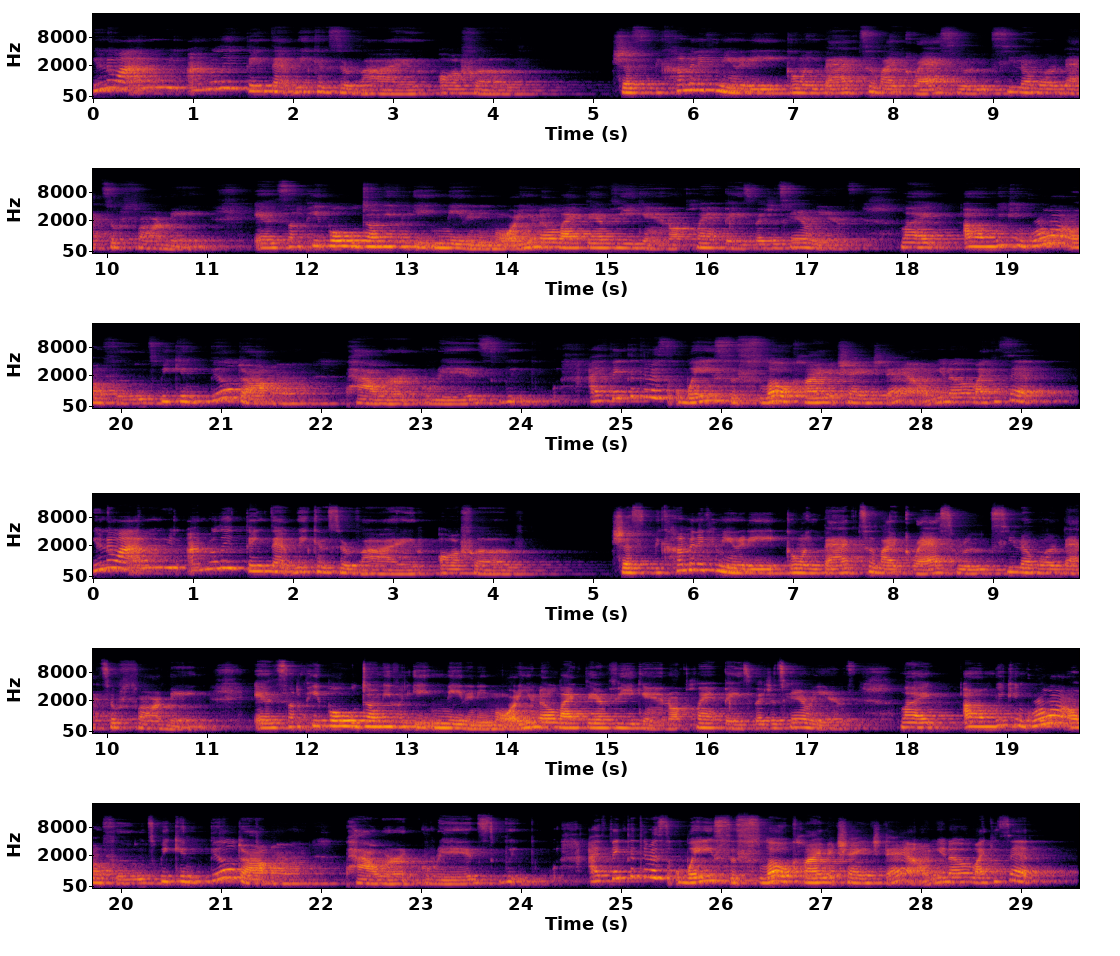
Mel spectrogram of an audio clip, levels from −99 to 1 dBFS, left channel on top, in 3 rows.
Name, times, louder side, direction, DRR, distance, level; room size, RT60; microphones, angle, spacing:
voice 1, 0.0-4.2 5.2-11.7 12.1-18.3 18.6-21.9 22.3-29.1, right 2 dB, 90° right, 5 dB, 0.8 m, -30 dB
12.0 x 8.4 x 3.1 m, 1.3 s
head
